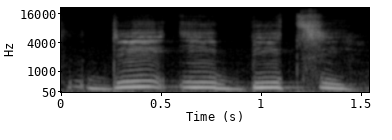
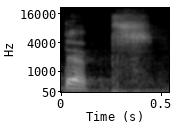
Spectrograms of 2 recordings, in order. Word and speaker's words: debt: terms what is debt d e bt pronounced as debt not debts debts what is a debt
